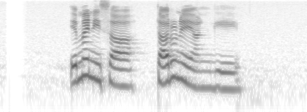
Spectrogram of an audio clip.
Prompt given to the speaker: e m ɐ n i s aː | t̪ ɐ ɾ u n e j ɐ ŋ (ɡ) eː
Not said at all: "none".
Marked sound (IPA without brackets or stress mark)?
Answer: ɡ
